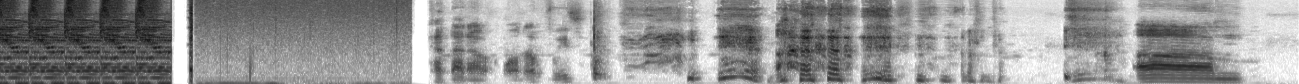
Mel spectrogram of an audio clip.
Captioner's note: laughs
